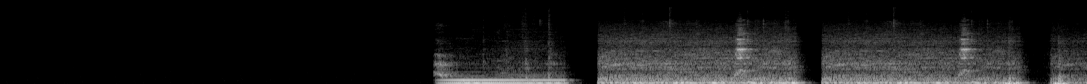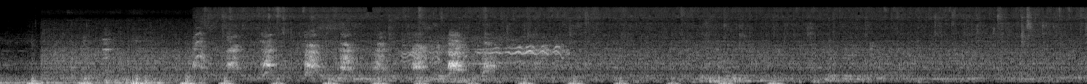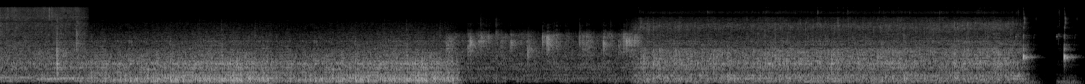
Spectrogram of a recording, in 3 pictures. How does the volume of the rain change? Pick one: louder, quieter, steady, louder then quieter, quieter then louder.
steady.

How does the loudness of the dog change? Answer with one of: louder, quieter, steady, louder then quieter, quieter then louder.
quieter then louder.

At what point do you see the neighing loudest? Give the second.
16 s.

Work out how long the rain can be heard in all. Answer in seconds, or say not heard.
21 s.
